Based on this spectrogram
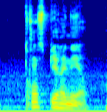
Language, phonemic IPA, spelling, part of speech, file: French, /tʁɑ̃s.pi.ʁe.ne.ɛ̃/, transpyrénéen, adjective, Fr-transpyrénéen.ogg
- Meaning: transpyrenean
